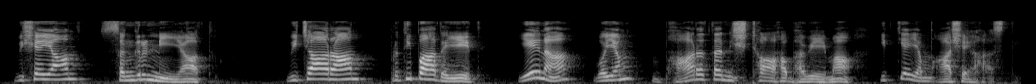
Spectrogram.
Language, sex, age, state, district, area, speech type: Sanskrit, male, 60+, Karnataka, Tumkur, urban, spontaneous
